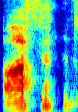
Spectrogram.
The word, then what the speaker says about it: often: grade English teacher saying if you don't pronounce the T in listen or soften then don't pronounce the T in often that makes sense and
